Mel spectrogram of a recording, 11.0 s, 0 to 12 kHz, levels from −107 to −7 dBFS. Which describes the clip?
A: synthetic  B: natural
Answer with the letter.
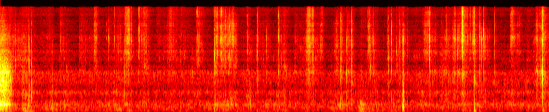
A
